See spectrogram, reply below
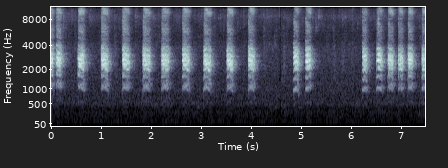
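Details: Grey-cheeked bulbul (Medan type) gives a lure song to make other birds sing: a series of loud, harsh, scratchy notes, about two per second, then a pause and a faster burst. No other sounds.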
